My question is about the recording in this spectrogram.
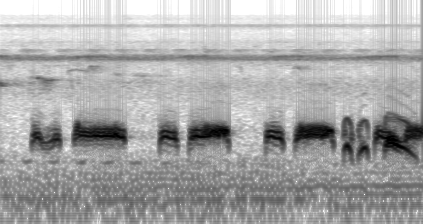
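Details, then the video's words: Spotted dove giving soft, mellow coos, some short and some drawn out, in an uneven series over a steady background hum and a thin high tone. "terapi suara naikan birahi burung terkukur"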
